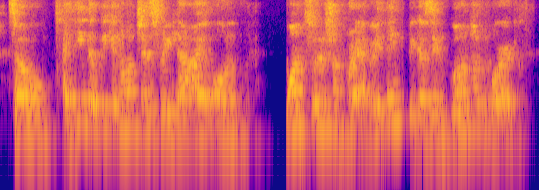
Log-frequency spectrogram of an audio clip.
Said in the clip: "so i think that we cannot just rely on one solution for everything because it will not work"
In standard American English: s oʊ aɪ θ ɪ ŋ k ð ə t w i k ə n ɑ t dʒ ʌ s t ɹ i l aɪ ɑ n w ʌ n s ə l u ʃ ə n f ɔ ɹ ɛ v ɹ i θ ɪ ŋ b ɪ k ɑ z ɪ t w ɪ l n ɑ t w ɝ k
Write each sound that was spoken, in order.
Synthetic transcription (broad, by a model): s oʊ aɪ θ ɪ ŋ k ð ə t w i k ə n ɑ t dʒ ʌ s t ɹ i l aɪ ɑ n w ʌ n s ə l u ʃ ə n f ɔ ɹ ɛ v ɹ i θ ɪ ŋ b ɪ k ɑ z ɪ t w ɪ l n ɑ t w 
